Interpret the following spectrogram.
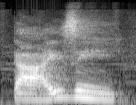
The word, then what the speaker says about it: cái gì: The next one, cái gì?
